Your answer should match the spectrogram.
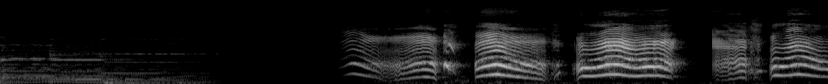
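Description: A newborn baby cries in loud, close, repeated wails with brief gasps between them, following a short stretch of soft music and a moment of silence.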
